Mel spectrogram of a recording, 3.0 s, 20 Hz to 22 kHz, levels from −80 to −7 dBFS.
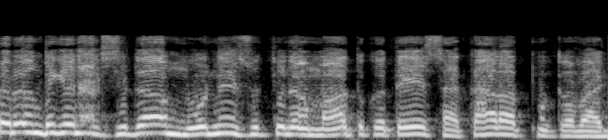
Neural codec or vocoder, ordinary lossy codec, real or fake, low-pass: codec, 16 kHz, 4 kbps, FunCodec, trained on Chinese and English, 50 frames a second; none; fake; none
